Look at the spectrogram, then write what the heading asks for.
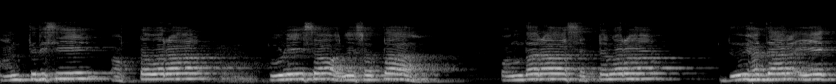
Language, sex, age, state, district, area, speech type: Odia, male, 60+, Odisha, Dhenkanal, rural, spontaneous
